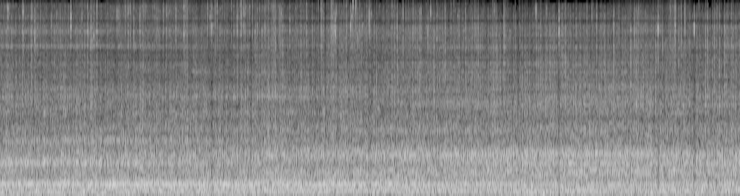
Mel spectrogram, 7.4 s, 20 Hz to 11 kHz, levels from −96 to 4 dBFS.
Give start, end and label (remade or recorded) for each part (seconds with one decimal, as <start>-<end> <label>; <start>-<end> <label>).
0.0-1.1 recorded; 1.1-2.8 remade; 2.8-6.1 recorded; 6.1-6.9 remade; 6.9-7.4 recorded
